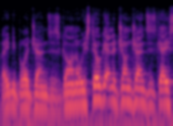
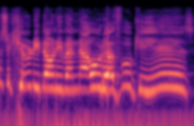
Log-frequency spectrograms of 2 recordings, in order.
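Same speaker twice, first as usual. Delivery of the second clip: shrill, very loud, blaring, high put-on voice; 11 dB louder than usual. Doing an impression of a voice note: Connor impression. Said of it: "Impression of Connor's voice note".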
